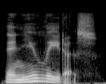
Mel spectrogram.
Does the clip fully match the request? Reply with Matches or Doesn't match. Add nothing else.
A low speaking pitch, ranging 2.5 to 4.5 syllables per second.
Matches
